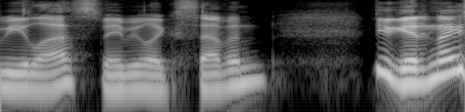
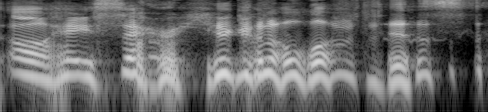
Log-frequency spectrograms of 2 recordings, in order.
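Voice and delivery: high-pitched, breaking into laughter; hammed-up excitement, laughing as you announce it; mock gleeful friend; 5 semitones higher than usual.

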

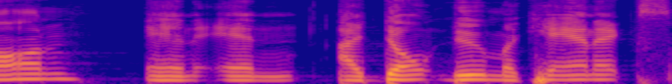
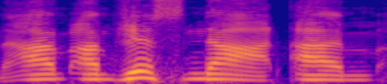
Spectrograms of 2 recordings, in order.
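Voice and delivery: ordinary talk, nothing marked

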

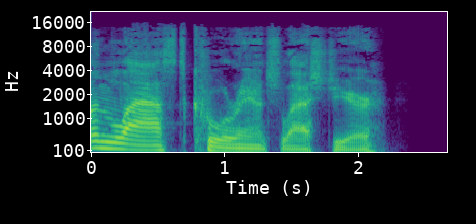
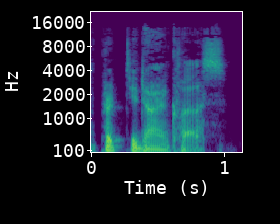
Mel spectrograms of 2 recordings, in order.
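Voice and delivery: "Pretty darn close" muttered much softer; quiet aside; 12 semitones lower, 9 dB quieter than usual. Shown as a demonstration. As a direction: repeat "Pretty darn close" under the breath.

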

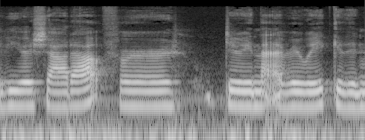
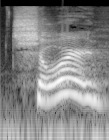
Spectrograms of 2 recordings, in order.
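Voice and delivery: shrugging "sure"; 5 semitones higher, 9 dB louder than usual. Retold or imitated. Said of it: "I was like".

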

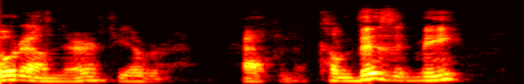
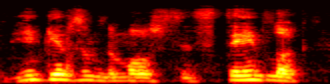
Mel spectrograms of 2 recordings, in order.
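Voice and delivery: ordinary delivery

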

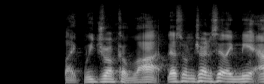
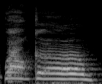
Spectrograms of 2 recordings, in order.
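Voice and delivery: higher, softer polite staff voice; mock host voice; 11 semitones higher, 5 dB quieter than usual. Staff greeting him at the suite, soft polite mock host. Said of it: "they welcoming me".

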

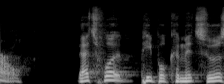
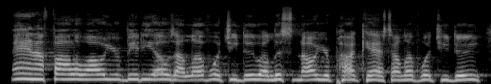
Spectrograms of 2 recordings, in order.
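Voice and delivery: higher, eager fan voice; gushing fan; 9 semitones higher than usual. Retold or imitated. Fan greeting him at the park, high gushing voice. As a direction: gush like a starstruck stranger. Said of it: "He went".

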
